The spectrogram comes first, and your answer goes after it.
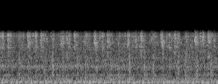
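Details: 1995 Dodge Ram 2500 van, 5.2 V8, at steady idle: constant high, chirpy squeal from the belt drive, exact pulley not yet pinned down; suspected bad tensioner pulley bearing, being sprayed with WD-40, not confirmed.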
